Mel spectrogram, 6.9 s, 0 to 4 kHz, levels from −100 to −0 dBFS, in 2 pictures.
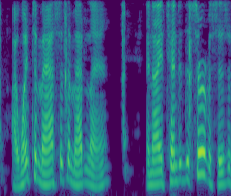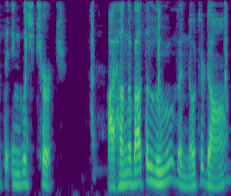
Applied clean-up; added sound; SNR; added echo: classical method Wiener filter.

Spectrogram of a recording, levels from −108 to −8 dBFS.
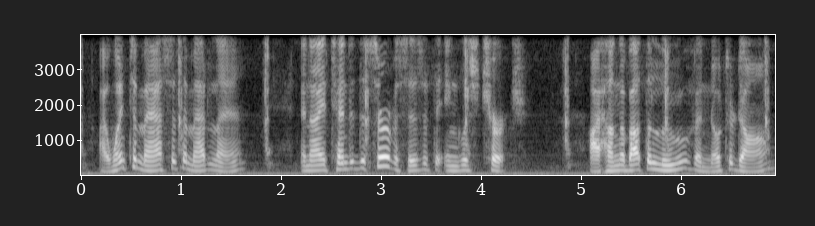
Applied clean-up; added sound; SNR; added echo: none; Clock; 19 dB; none.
